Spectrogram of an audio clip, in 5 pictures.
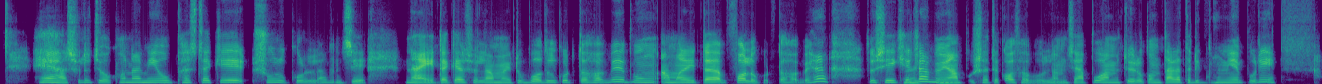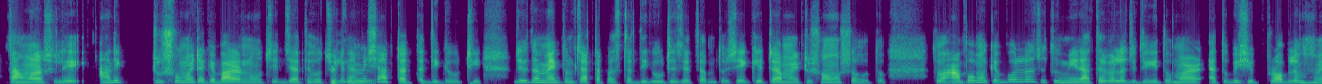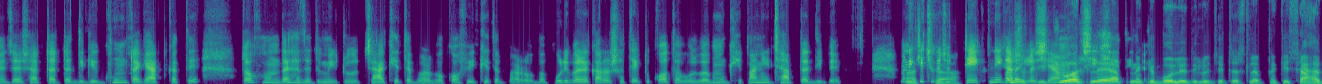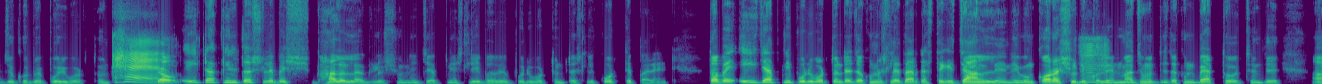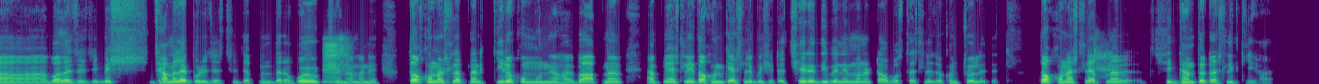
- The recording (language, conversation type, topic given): Bengali, podcast, বদলকে দীর্ঘস্থায়ী করতে আপনি কোন নিয়ম মেনে চলেন?
- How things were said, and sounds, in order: tsk; other background noise; tapping; drawn out: "আ"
